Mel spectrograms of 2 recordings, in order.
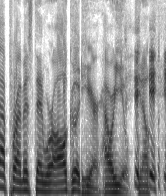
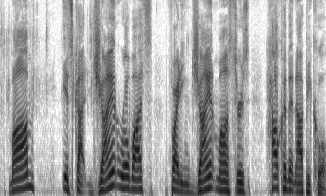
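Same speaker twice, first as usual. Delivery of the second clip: normal talking voice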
